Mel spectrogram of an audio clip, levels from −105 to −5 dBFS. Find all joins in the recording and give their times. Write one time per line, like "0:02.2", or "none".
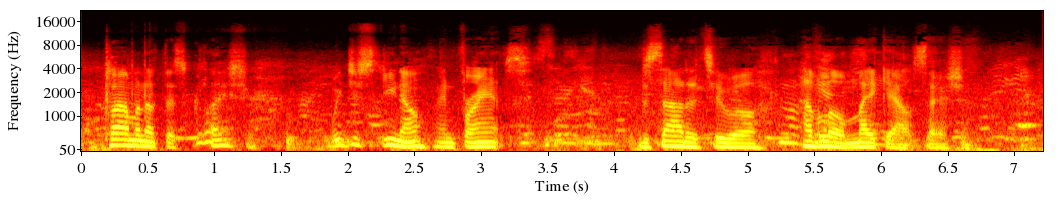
none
